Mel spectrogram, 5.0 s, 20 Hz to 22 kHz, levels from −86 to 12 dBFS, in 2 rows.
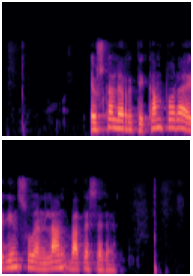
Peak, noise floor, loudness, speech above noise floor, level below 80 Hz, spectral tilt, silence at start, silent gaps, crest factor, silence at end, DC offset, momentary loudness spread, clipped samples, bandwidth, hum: -2 dBFS; -70 dBFS; -18 LUFS; 53 dB; -58 dBFS; -6.5 dB/octave; 1.15 s; none; 18 dB; 1 s; under 0.1%; 20 LU; under 0.1%; 8 kHz; none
